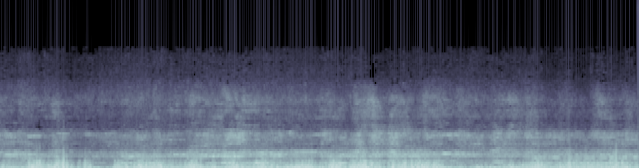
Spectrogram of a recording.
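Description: Strong wind buffeting the microphone, a loud, steady rumbling rush that swamps a live acoustic guitar and voice heard faintly through the PA.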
